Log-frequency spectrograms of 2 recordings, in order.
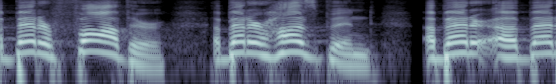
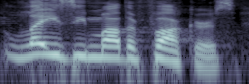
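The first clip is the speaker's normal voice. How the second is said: normal talking voice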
